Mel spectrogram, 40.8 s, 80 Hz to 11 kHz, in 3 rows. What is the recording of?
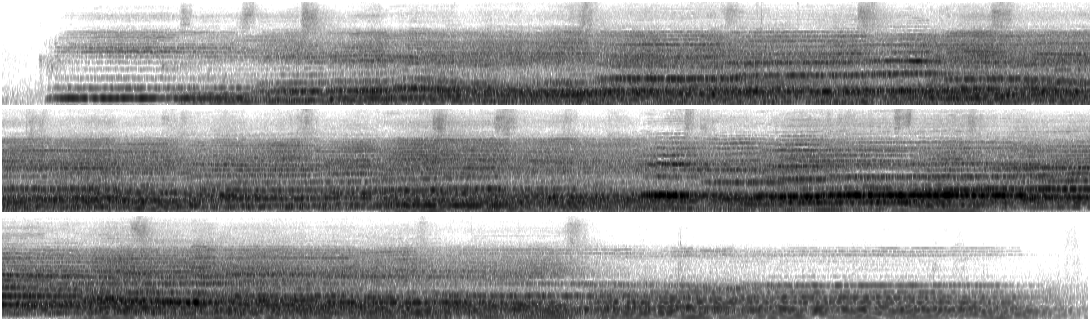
20110520.TLVictoria Kyrie e leison
fragment of choral piece by 16th century Spanish composer Tomas Luis de Victoria, as performed by Coro del Ateneo de Sevilla on May 2011 at Iglesia de San Alberto, Seville. MKH60 + MKH30 into Shure FP24, PCM M10 recorder. Decoded to mid-side stereo with free Voxengo VST plugin. Recorded with permission
spanish, heavenly, music, choir, polyphony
